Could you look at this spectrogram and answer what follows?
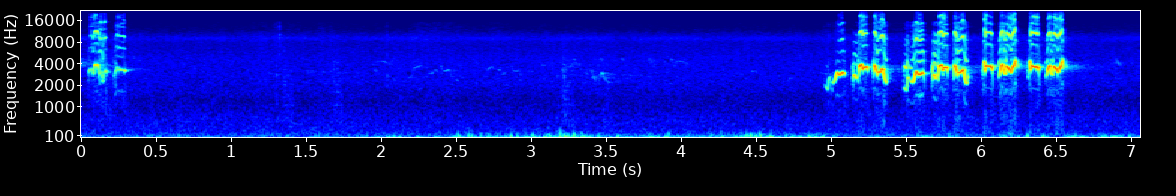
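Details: After one short chirp and a quiet stretch with faint low rumble, a sooty-headed bulbul (kutilang) bursts into a fast run of bright upslurred chirps lasting over a second.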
